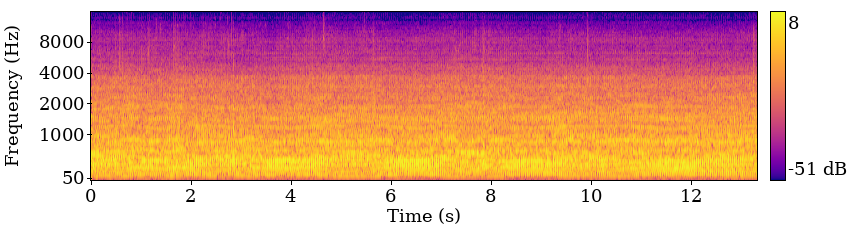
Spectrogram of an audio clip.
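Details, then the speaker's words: PowerSmart 2350W inverter generator running an 850-watt toaster outdoors: steady, even engine drone holding speed, no surging or hunting under load; normal running under load. "so that you can actually hear the generator ramp up so let's go plug this in and make some imaginary toast and see what the generator does"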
